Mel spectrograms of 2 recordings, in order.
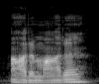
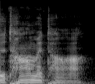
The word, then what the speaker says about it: Automata: Excuse me, you pronounced it automata? The correct pronunciation is automata. Like the plural of automaton.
